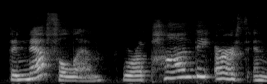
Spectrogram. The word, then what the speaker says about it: Nephilim: And interestingly, this word Nephilim, and I'm going to spell it so you know where in the Bible it says this word. It's N-E-P-H-I-L-I-M, Nephilim.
